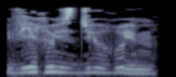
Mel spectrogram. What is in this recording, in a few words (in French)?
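"virus du rhume", French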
